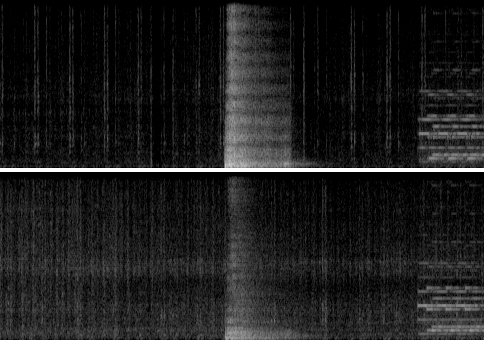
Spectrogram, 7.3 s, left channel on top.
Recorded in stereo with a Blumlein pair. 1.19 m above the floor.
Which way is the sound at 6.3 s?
55° right.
